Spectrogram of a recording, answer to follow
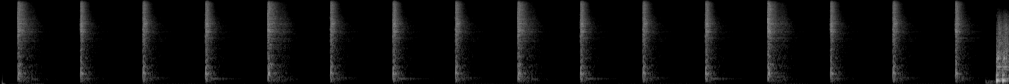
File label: Backing Track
